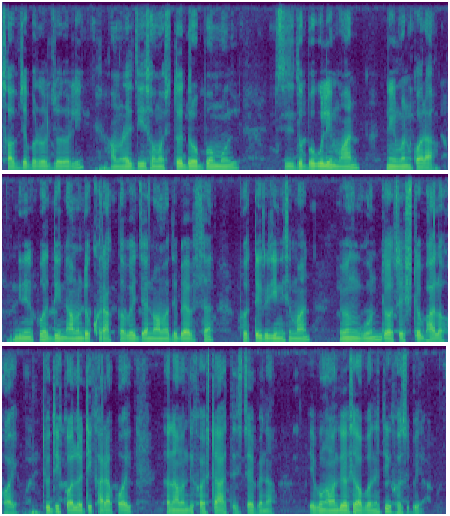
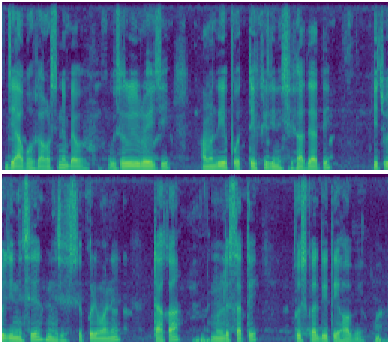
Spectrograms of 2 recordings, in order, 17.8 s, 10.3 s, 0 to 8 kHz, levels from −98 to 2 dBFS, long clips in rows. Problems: echo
